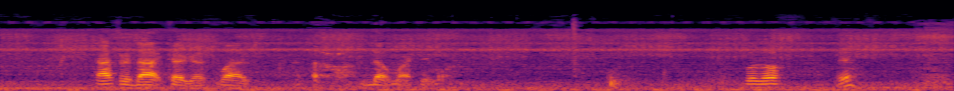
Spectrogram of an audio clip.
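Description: A young man gasps.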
